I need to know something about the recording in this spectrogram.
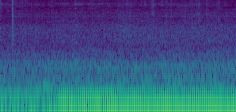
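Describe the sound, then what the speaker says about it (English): Exhaust drone from a Dodge Challenger GT fitted with a Cherry Bomb Extreme muffler, heard while downshifting with paddle shifters: a loud, steady low hum that swells slightly after the first half-second and then holds, with no talking. "That's the humming noise you hear in automatic sometimes."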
